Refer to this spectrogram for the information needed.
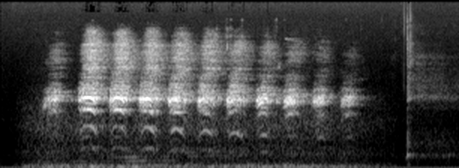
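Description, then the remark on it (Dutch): A mallard duck quacks in a fast run of about a dozen loud, raspy calls that gradually fade, followed by a short click near the end. “Want wie is nou eigenlijk die wilde eend?”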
